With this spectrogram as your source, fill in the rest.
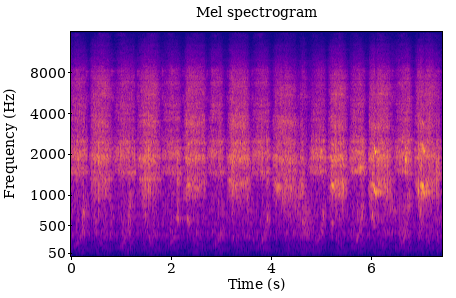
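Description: A flint tool shaves wood in rhythmic back-and-forth strokes, about two per second. Each rasping scrape is close and crisp, with brief gaps between them, and no voices.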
